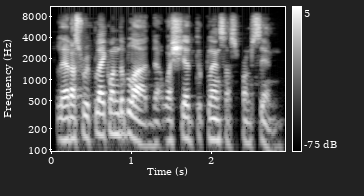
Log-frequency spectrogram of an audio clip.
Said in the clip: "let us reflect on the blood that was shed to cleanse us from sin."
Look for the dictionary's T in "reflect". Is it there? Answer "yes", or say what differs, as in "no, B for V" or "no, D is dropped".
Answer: no, T is dropped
